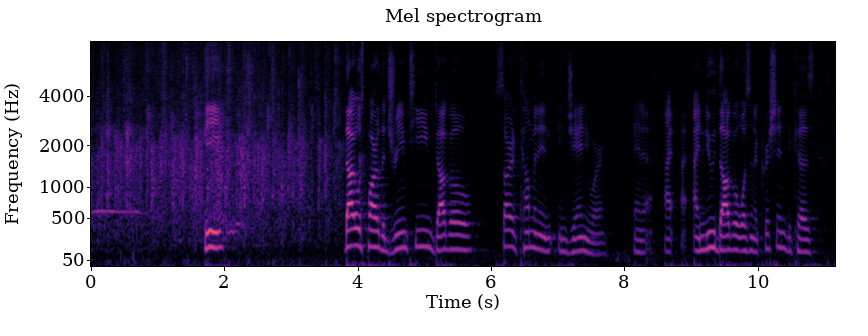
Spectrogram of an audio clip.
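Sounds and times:
audience clapping: 0.0 - 4.0
speech: 1.7 - 2.1, 3.8 - 11.1.

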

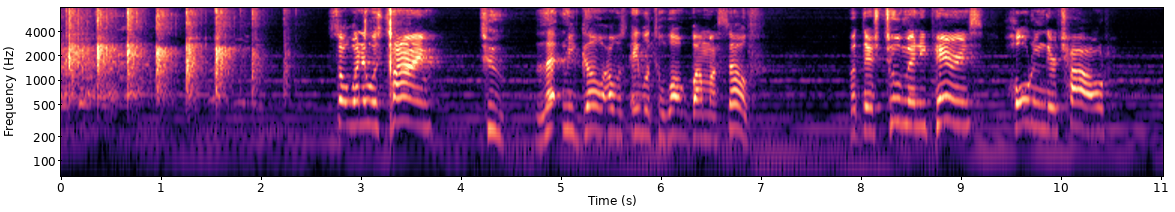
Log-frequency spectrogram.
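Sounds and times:
applause in a steady rhythm: 0.0 - 3.5
speech: 2.9 - 7.0, 7.9 - 10.6.

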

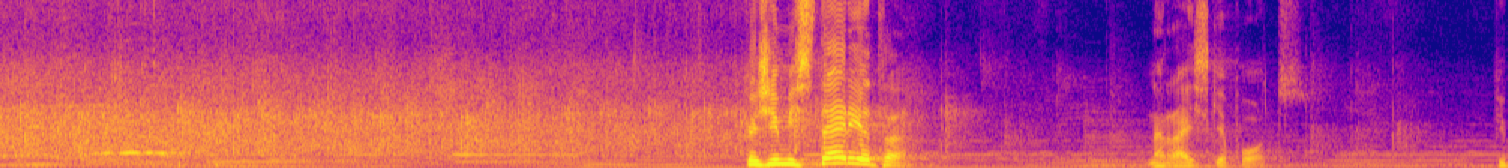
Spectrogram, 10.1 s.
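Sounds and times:
audience applause: 0.0 - 6.9
speech: 5.0 - 6.2, 7.7 - 8.7.

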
